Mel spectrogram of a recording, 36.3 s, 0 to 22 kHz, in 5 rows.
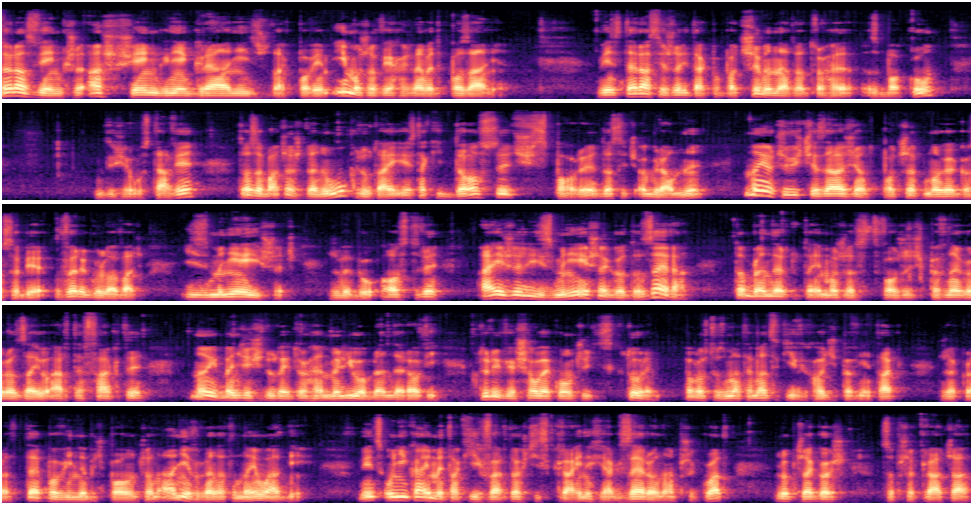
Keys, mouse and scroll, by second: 7.5 1, 9.1 shift+middle click, 14.8-19.4 drag, 20.1 click, 21.2 Escape, 21.7-22.9 middle drag, 22.4-22.9 scroll up 1, 23.0-24.7 middle drag, 24.9 shift+middle click, 27.1-27.4 scroll up 1, 31.0-32.4 middle drag, 32.6-33.8 middle drag, 34.5-36.0 drag, 36.1-36.3 scroll down 2.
